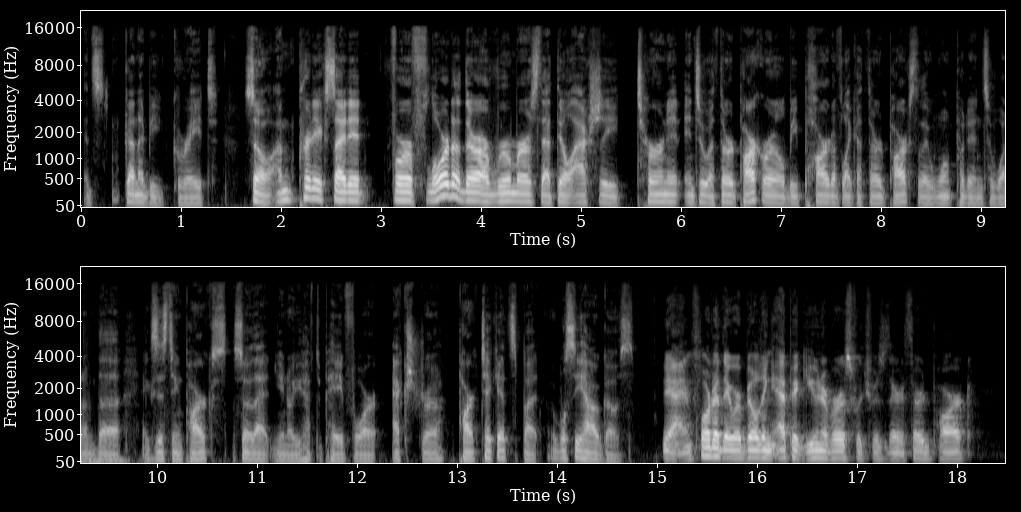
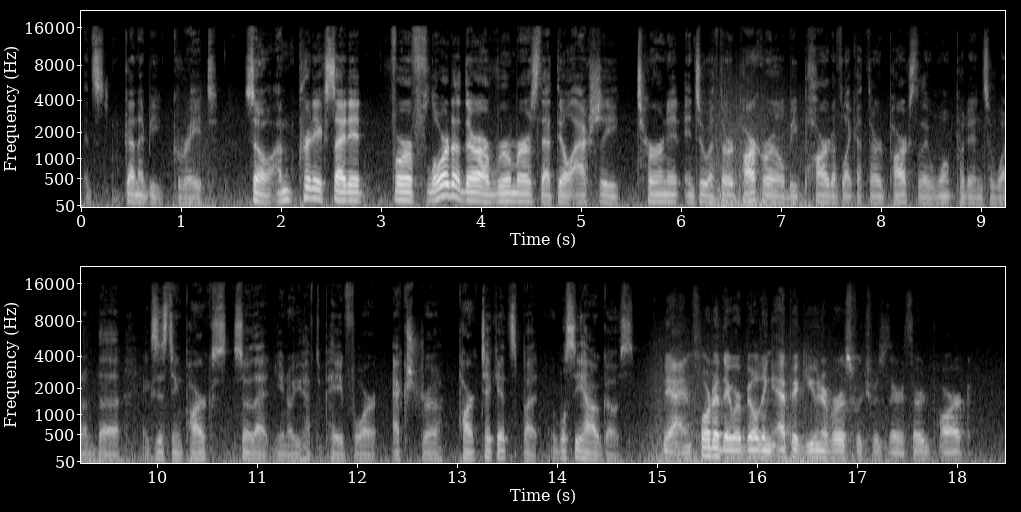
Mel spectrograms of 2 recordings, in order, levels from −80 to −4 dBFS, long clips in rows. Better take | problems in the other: first | wind noise on the microphone; occasional gusts; 25 dB below the speech

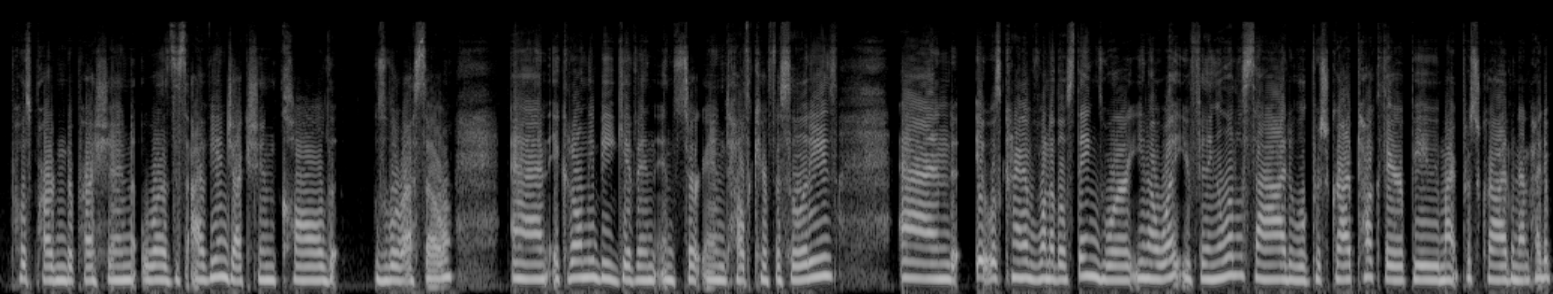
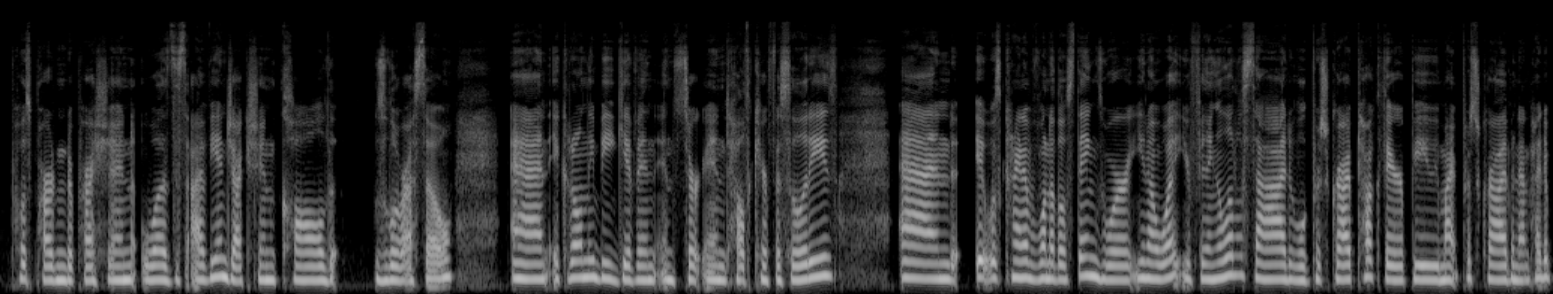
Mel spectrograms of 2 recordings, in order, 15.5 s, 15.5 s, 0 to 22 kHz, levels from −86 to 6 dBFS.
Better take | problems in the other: second | distortion; slight; 10 dB below the speech

